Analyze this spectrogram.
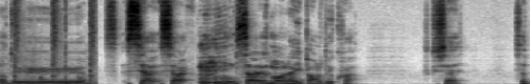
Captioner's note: clears throat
